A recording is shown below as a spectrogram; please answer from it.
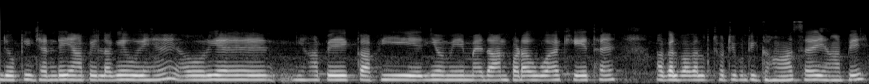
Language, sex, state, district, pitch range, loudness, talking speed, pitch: Hindi, female, Bihar, Kaimur, 205-215 Hz, -16 LUFS, 185 wpm, 210 Hz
